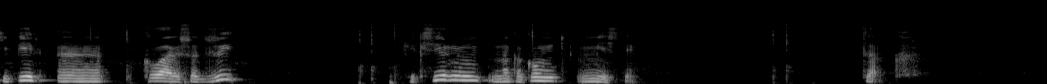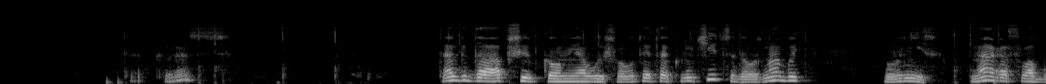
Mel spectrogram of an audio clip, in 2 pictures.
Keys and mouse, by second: 1.1 middle click, 4.1-5.7 middle drag, 13.5 middle click, 16.3 click, 17.9 r, 20.7-20.9 middle drag.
